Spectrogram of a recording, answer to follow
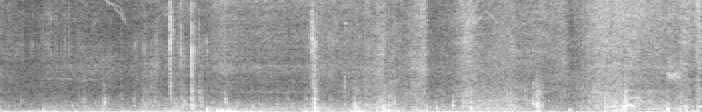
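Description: Light handling noise as a metal pin is slid into a layout blind's door frame: a few faint clicks and a small thump about a second and a half in, with fabric rustling, over a steady low hum.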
